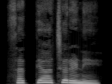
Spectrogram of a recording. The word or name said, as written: ಸತ್ಯಾಚರಣೆ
